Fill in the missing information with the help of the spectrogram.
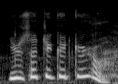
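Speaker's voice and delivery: very high cooing praise; high pet praise. Real, not acted. Owner praising her patient dog, high coo.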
